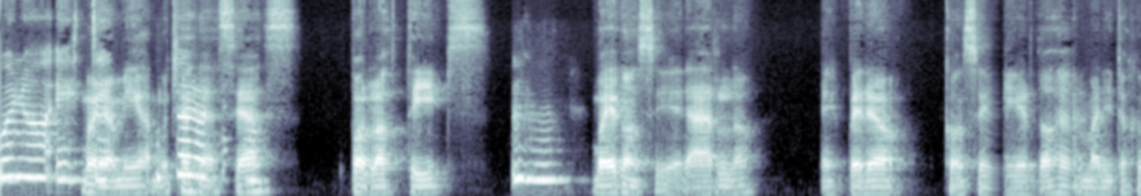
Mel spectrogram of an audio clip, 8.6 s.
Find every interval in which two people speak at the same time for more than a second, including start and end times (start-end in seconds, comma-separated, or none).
0.6-2.0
